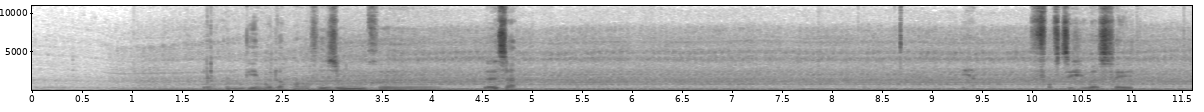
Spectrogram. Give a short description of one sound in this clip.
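A tractor engine roars louder as it works a field.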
